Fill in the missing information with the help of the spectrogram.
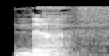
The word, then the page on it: nuff: British English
